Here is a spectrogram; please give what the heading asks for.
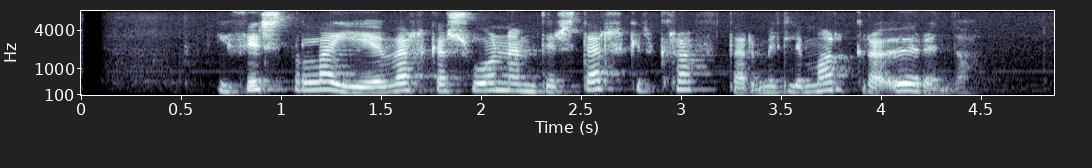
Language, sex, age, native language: Icelandic, female, 18-19, Icelandic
